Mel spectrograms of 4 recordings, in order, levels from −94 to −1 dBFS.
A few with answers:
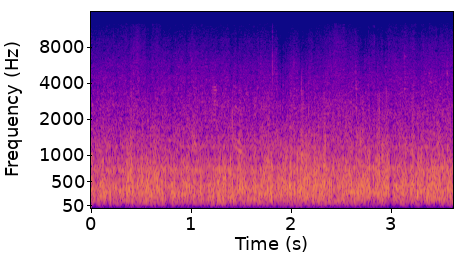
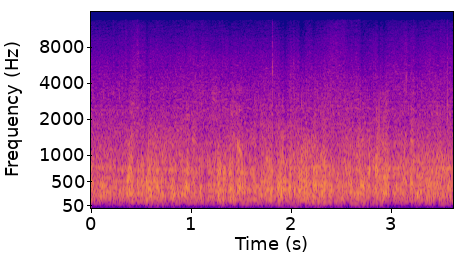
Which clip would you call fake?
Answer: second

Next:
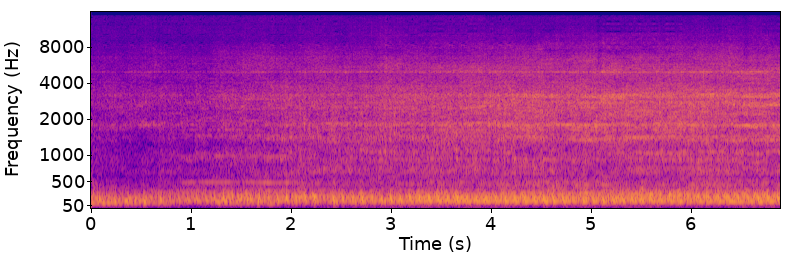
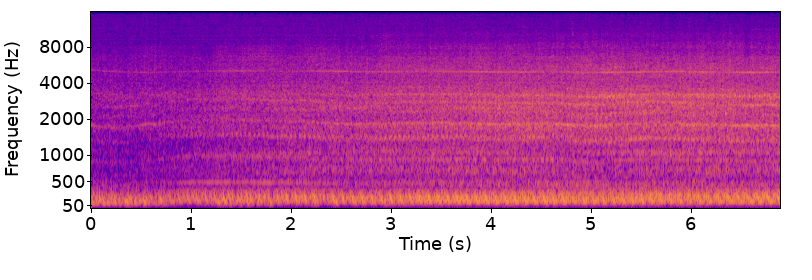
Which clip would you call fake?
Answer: first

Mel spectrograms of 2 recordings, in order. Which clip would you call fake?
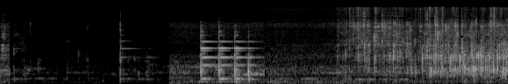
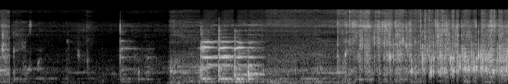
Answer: second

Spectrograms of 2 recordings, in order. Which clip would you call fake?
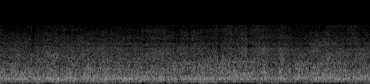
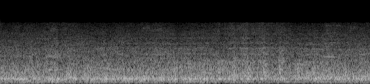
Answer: first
